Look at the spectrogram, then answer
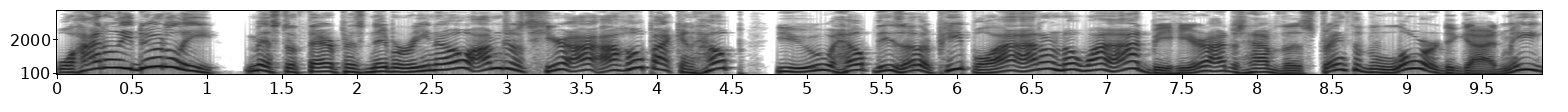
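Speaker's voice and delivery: acted cheerful voice. Playing a therapy improv game as the named role: Ned Flanders voice. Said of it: "Ned Flanders".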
